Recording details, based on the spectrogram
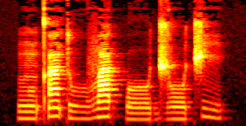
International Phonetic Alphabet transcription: ŋũ˨kʼã˦tuː˨va˦ k͡poː˨ d͡ʒoː˨t͡ʃi˦˨

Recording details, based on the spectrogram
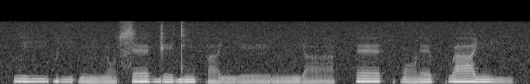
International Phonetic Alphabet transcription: liː˦ɓi˧ɗĩ˨ɲɔ̃˨ sɛ˦ ɡe˦dĩ˦pa˨ɲeː˨ ɾĩ˨˦ɲaː˧ | ɛ˦ | ɓɔ̃˧ɾɛ˦ kʷaː˦ ɲi˦˨

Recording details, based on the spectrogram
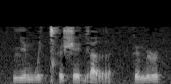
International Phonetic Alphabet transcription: lʲemwiǀʰʏ ʃeɡɪɾar | kʏmyɭ

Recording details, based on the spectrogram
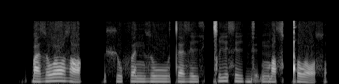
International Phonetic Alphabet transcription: k͡pazoːzˤɐ | ʃufɛnzuːtɛ ziːxǀisiː ɡḛŋ͡mɛsˤ ǃoːsˤ

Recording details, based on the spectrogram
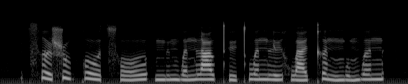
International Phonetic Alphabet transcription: t͡sʰɹ̩˥˨ʂu˥˨ ko˥˨ʊ̯t͡sʰo˨˦ʊ̯ | my˨˦mwə˨˦nlɑ˦ʊ̯ t̪ʰy˨˩t̪ʰwə˦nly˨˦xwa˨˦ɪ̯ kʰə˥˨nmu˨˩mwə˦n

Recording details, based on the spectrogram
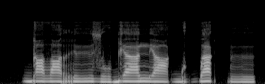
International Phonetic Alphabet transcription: ɡ͡biðˤəːryːzu bʲaːmʲɑːɡ͡bʊɡ͡ba k͡pʉ

